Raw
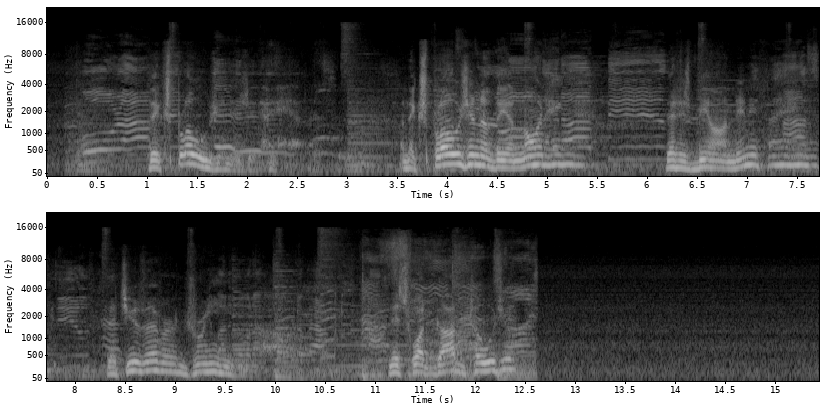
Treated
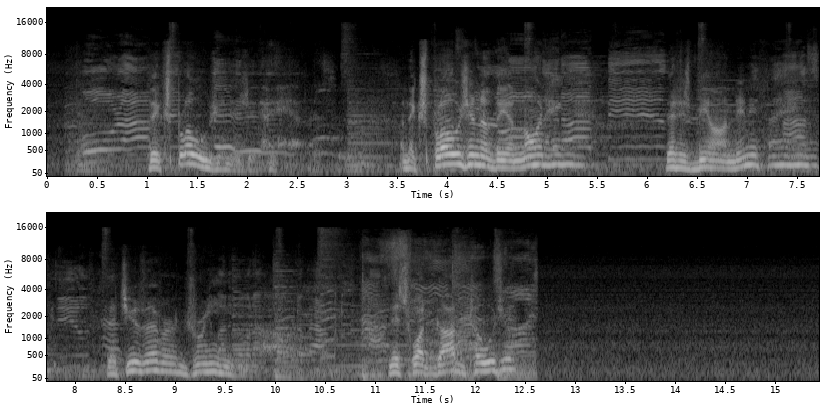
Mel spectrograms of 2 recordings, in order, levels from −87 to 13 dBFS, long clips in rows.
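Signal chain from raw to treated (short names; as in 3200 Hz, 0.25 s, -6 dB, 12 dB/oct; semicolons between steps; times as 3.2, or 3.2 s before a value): 2.62–3.25 high shelf 9400 Hz -8 dB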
